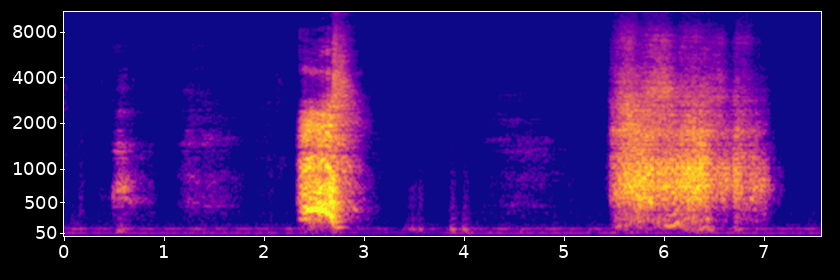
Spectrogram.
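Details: Small catch of breath, then two loud sneezes, the second long and forceful, within a long, continuing sneezing bout; sneezing fit.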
